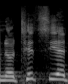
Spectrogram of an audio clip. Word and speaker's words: notitia: notitia. I'll spell it for the note takers. N-O-T-I-T-I-A.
